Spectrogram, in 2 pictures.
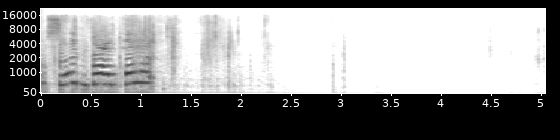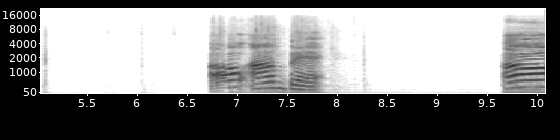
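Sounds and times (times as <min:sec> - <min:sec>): woman speaking: 0:00.0 - 0:01.2, 0:06.7 - 0:08.0, 0:09.6 - 0:10.0.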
